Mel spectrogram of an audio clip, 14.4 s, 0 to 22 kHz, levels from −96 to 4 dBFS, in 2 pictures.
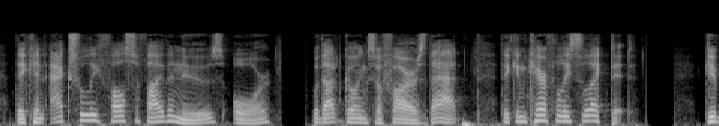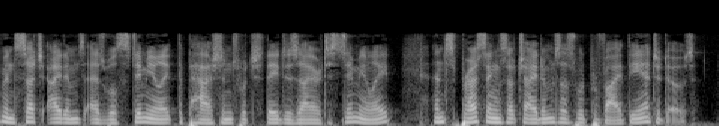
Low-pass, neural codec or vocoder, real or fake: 7.2 kHz; none; real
